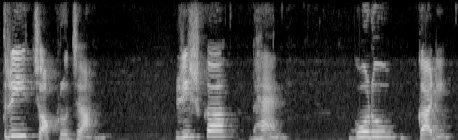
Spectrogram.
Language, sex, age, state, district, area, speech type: Bengali, female, 18-30, West Bengal, Hooghly, urban, spontaneous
